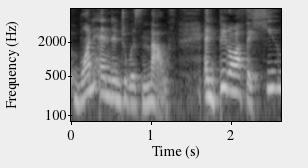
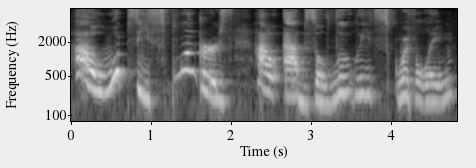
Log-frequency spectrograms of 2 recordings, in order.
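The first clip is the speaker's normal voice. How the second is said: much louder, higher, slow, joyful exclaiming; a giant beaming over praise; beaming delight; 4 semitones higher, 7 dB louder, slower than usual. A narrator's reading. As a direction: burst out with gleeful joy. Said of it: "still beaming".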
